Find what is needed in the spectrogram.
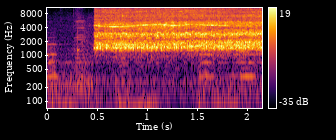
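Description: A dental high-speed handpiece (drill) starts about half a second in and runs as a steady high whine, working on the patient's teeth during preparation for veneers.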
